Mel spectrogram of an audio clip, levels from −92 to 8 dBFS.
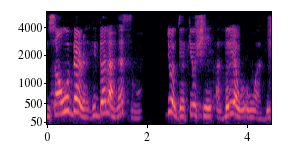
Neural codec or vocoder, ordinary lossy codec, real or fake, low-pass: none; AAC, 24 kbps; real; 5.4 kHz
